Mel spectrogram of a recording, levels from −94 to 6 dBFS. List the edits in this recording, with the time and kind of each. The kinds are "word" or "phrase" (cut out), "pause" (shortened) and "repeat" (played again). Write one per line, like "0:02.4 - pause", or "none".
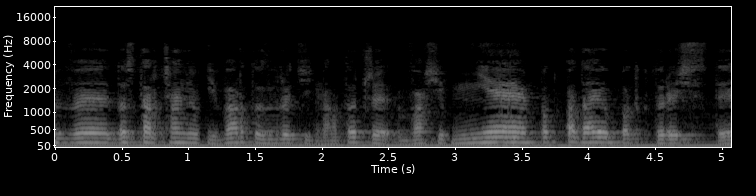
0:01.1 - word
0:01.9 - word
0:02.9 - word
